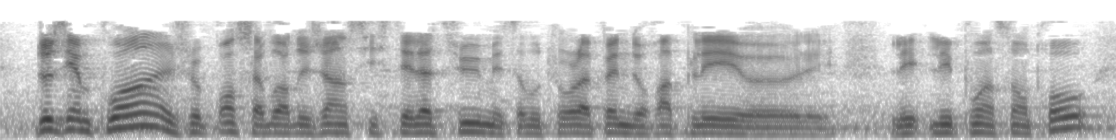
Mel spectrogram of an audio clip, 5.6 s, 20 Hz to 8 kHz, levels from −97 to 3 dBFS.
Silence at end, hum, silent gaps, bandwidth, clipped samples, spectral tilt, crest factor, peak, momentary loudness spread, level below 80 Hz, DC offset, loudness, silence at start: 0 s; none; none; 5.2 kHz; under 0.1%; -4 dB/octave; 22 dB; -12 dBFS; 9 LU; -70 dBFS; under 0.1%; -33 LUFS; 0 s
